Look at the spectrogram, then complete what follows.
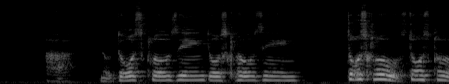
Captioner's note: in Japanese accent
